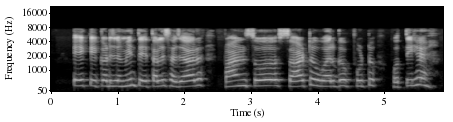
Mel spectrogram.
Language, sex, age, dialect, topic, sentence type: Hindi, male, 25-30, Kanauji Braj Bhasha, agriculture, statement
